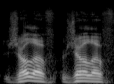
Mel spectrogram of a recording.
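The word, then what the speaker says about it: Xolo: Jolo, I said it right, Jolo?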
